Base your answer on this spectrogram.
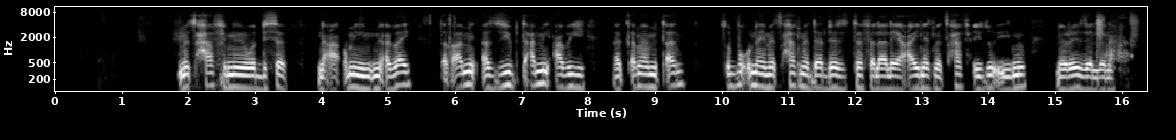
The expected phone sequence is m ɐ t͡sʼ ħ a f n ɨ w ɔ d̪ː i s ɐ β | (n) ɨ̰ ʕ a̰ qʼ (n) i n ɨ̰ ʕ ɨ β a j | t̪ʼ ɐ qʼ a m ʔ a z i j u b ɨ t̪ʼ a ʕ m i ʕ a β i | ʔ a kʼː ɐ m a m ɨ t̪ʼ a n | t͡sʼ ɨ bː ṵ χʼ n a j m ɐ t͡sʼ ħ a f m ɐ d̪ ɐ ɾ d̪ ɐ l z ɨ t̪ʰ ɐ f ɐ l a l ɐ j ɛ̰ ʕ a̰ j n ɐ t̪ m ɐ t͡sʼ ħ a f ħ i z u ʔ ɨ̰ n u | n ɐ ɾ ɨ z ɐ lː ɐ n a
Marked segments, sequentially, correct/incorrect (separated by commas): correct, incorrect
